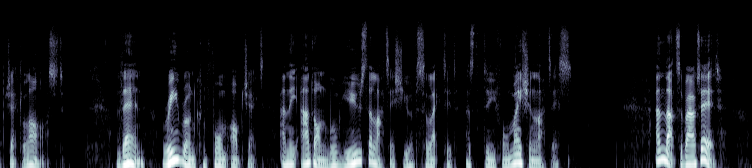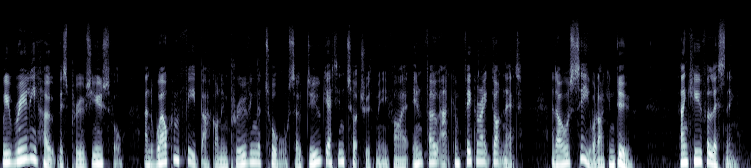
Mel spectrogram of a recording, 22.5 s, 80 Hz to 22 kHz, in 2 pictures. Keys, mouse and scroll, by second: 3.5-21.4 middle drag, 21.4 click.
